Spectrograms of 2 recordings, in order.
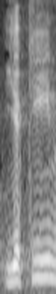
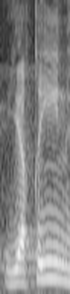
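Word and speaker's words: يقين: اور یقین, قاف, اس کو بھی یقین ہم کہتے ہیں, جبکہ یقین ہے قرآنی تلفظ کے اعتبار سے.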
